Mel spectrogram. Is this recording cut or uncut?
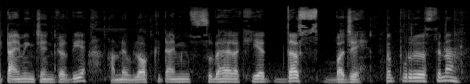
cut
